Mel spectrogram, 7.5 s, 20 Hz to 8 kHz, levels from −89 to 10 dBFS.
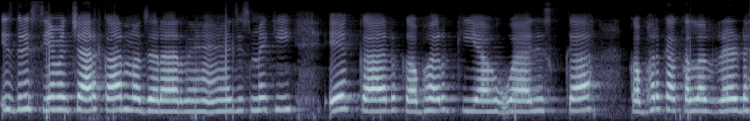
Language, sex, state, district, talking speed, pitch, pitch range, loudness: Hindi, female, Jharkhand, Garhwa, 175 wpm, 285 Hz, 275-305 Hz, -16 LUFS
